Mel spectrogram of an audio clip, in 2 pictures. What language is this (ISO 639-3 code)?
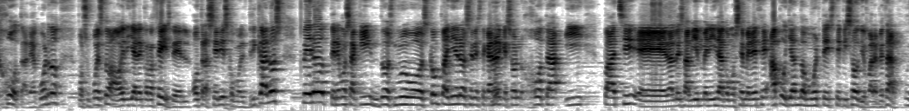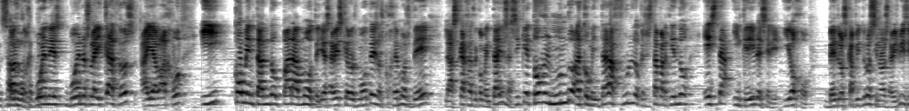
spa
